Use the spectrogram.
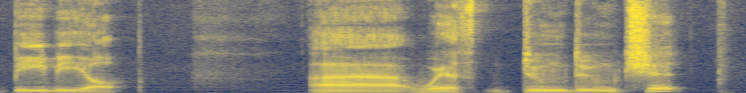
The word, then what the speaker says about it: VVUP: so much this is I thought it was Viva but I looked closer and it's actually pronounced BB up uh with doom doom chit uh yeah I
